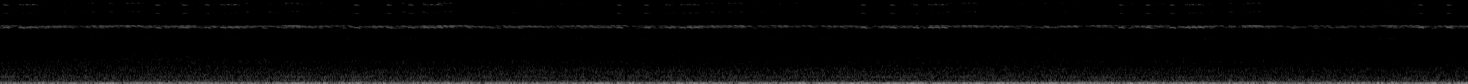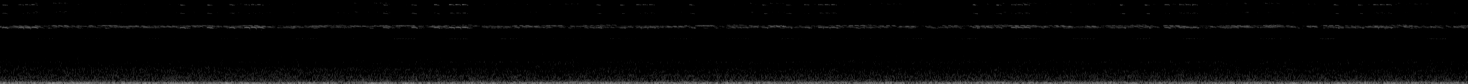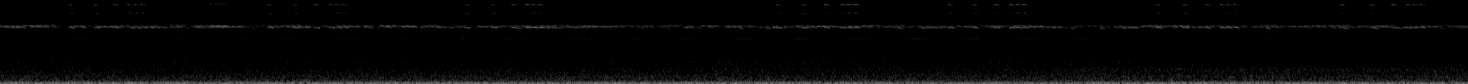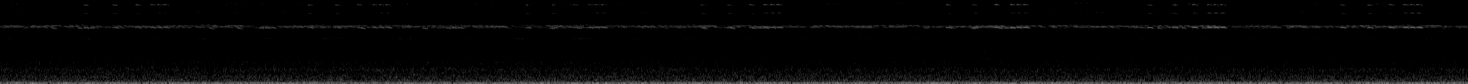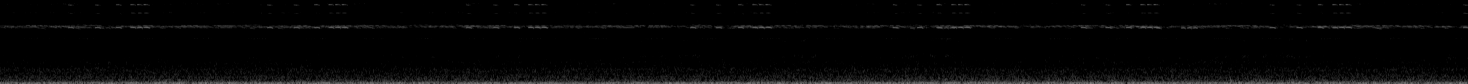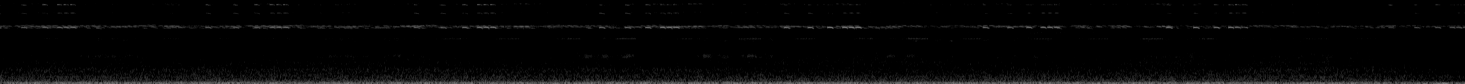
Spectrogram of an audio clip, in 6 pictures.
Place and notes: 觀音區中興路, Taoyuan City - Insects sound
Insects, Traffic sound, Late night street, Binaural recordings, Sony PCM D100+ Soundman OKM II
